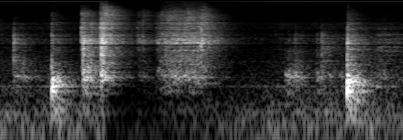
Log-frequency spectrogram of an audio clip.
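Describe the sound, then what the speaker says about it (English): Metallic clicks and scraping from a puller tool working on a Honda carburettor part, a few sharp ratchet-like snaps and a longer grinding scrape, close and fairly quiet, no talking. "We're going to use my magic taker off puller tool."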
